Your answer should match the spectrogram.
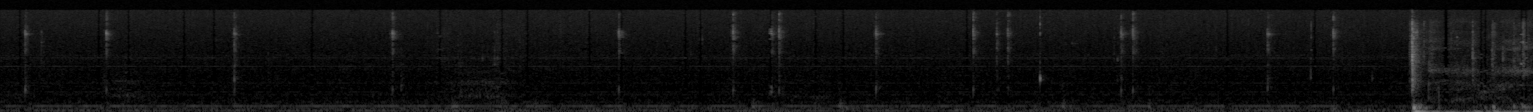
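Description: Near silence, with faint scattered clicks of a computer keyboard and mouse, about one or two a second, over a faint steady low hum.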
